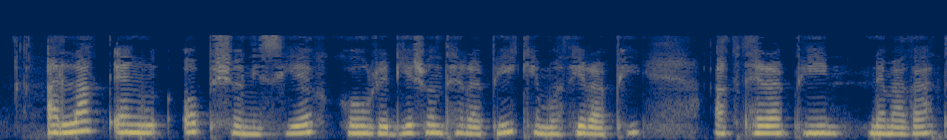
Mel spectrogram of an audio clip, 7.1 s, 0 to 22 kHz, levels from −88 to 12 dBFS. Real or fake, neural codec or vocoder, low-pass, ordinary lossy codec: real; none; 10.8 kHz; AAC, 24 kbps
